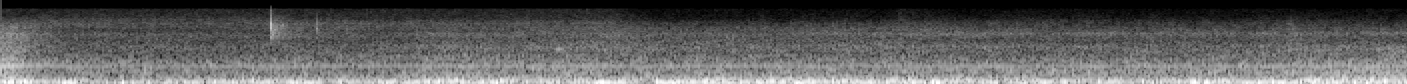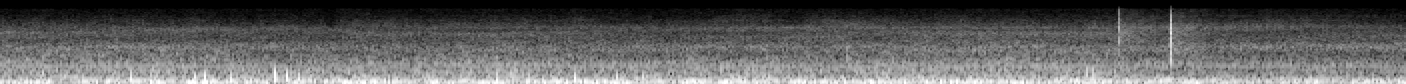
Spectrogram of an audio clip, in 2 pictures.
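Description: Steady low outdoor rumble with a faint constant hum above it, broken by a couple of short faint ticks, one early on and one near the end.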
